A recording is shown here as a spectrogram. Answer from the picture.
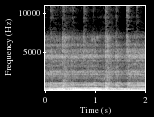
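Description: Rock band playing live, with electric guitar, bass guitar and drums going on between sung lines.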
